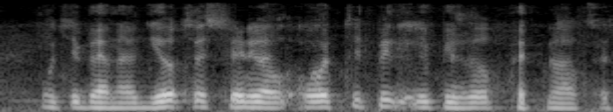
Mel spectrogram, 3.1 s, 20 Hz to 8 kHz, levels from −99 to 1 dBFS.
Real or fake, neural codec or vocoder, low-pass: fake; codec, 24 kHz, 1.5 kbps, HILCodec; 7.2 kHz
